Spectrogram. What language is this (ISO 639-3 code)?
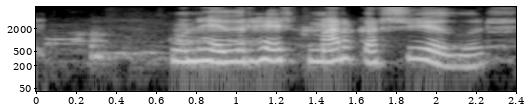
isl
